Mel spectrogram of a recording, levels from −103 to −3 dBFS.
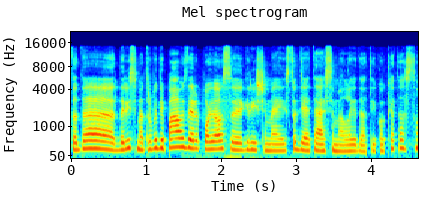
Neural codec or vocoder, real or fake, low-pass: none; real; 14.4 kHz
